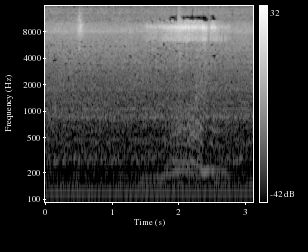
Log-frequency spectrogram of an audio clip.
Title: Snoring doggy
